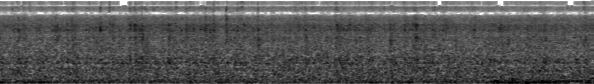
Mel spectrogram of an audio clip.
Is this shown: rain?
yes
